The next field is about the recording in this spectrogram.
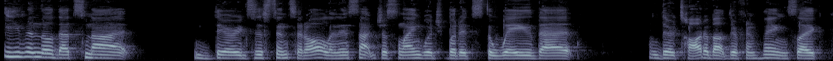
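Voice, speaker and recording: A woman from Queens, New York, talking as a podcast guest and linguistic anthropologist, explaining at length in a fluent, relaxed way with many fillers. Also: sits low, moderate pace. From Queens, New York, United States. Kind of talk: casual interview.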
